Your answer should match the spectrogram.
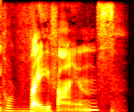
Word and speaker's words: Fiennes: I think that's not how you say it. – Fiennes? – I think it's like Ray Fiennes. Riffin.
